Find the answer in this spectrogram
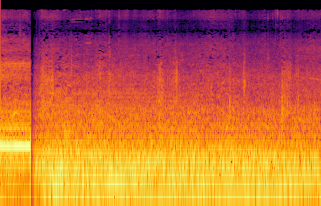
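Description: A steady engine drone cuts off abruptly about half a second in. It gives way to the low, steady rumble of sports-car engines idling in a slow-moving queue.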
